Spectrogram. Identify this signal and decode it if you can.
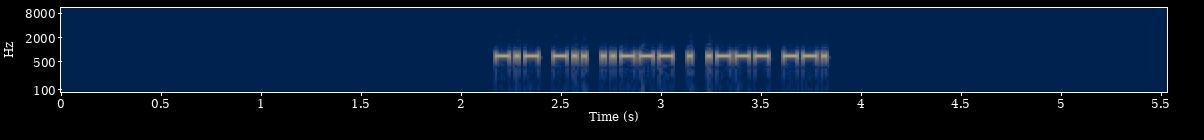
Morse code, heard as a keyed tone, about 48 wpm, 700 Hz. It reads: KD2EJG
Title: USA Call Signs - 6 Characters - Repeated 3x - 50wpm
